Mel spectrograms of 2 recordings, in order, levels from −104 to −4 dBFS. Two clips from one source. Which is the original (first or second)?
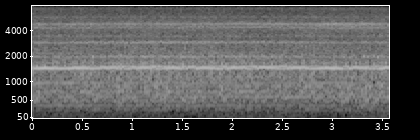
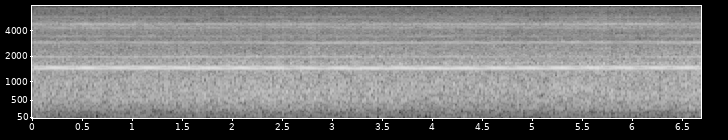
second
